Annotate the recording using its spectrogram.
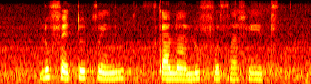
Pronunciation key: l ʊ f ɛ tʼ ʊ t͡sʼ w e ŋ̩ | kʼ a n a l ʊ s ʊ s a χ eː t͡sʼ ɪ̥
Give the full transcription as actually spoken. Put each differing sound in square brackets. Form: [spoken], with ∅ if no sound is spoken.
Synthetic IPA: l ʊ f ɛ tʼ ʊ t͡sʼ w e ŋ̩ | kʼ a n a l ʊ [f] ʊ s a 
